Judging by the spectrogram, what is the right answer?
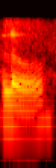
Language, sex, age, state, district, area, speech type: Odia, male, 30-45, Odisha, Kendujhar, urban, conversation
